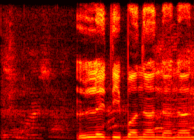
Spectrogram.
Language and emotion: Russian, neutral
